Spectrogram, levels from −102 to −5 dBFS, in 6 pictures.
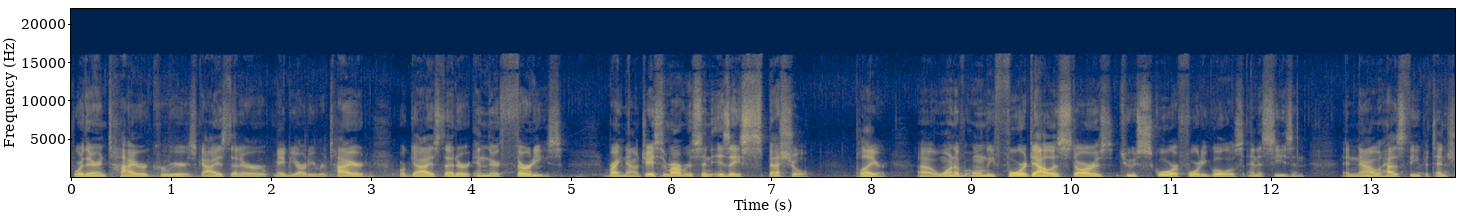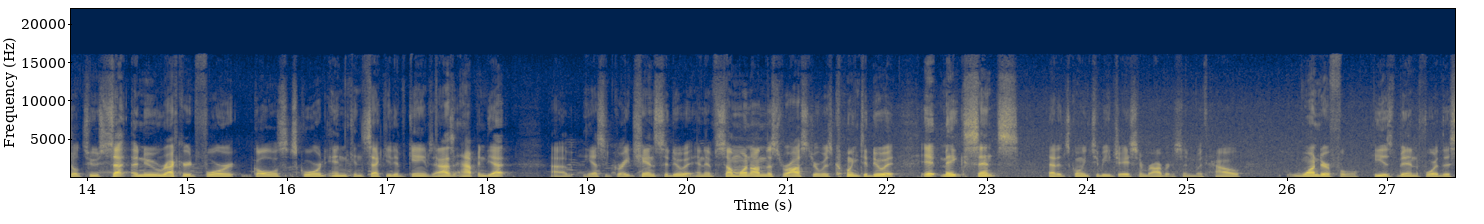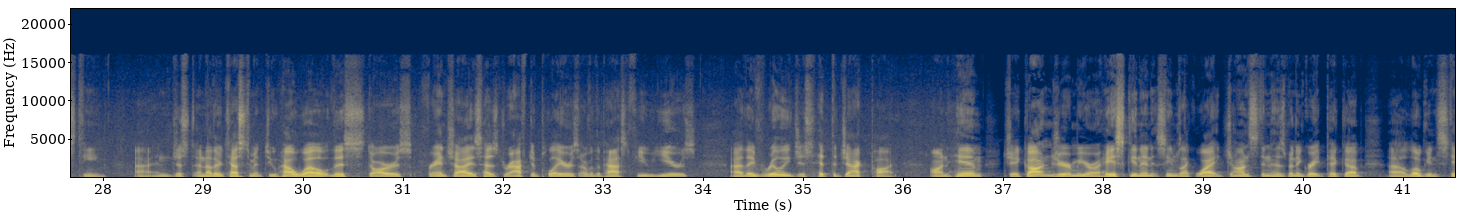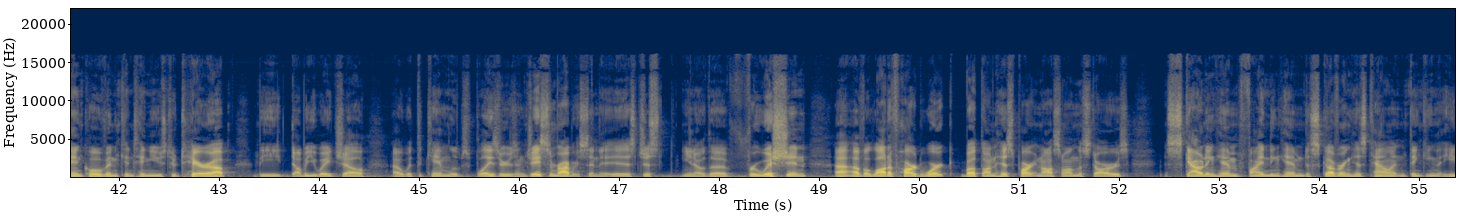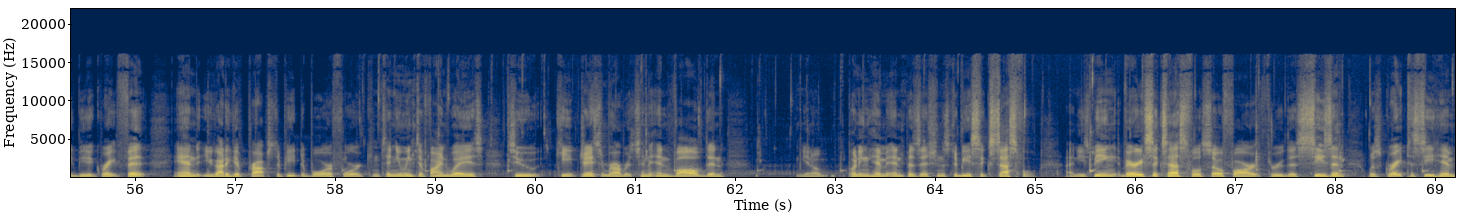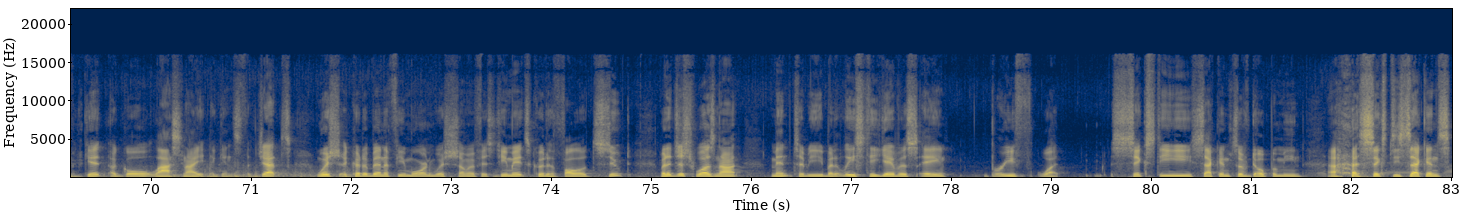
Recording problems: rain or running water; faint; throughout; 25 dB below the speech

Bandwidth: 16 kHz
